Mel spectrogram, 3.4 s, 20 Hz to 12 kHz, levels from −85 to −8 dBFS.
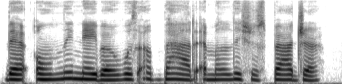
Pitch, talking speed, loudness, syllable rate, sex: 210 Hz, 160 wpm, -17 LUFS, 4.6 syllables/s, female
